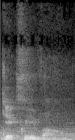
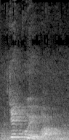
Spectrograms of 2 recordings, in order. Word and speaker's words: Děkuji vám: How do you pronounce that? Děkuji vám. Děkuji vám.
